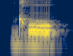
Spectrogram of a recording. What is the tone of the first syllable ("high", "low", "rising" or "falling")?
high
